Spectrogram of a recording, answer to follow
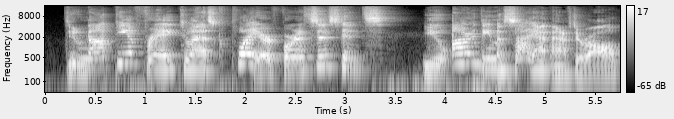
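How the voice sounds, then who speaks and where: Here a character voice is put on. Delivery stays fairly slow. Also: female-sounding voice. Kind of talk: grandiose prophetic speech. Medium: fan dub. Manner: formal, stilted, no contractions.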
